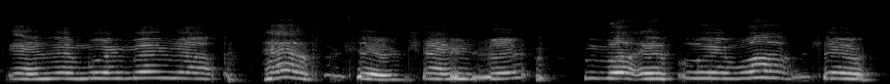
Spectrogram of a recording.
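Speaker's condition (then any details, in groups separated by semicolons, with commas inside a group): Traumatic brain injury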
